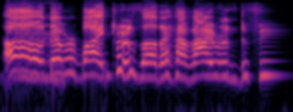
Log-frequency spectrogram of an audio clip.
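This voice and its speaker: A woman's voice: sits high, fairly quick, fairly bright tone. A woman playing a tabletop role-playing game, joking with exasperated, swearing banter. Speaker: player.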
